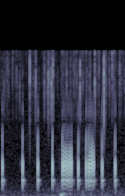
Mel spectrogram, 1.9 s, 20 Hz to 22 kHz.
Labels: {"label": "biophony, knock croak", "recorder": "SoundTrap 300"}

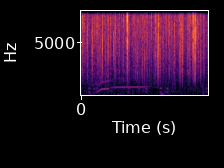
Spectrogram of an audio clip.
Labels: {"label": "biophony", "recorder": "SoundTrap 300"}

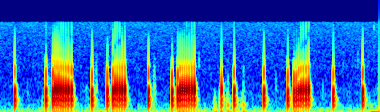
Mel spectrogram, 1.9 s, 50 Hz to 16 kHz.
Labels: {"label": "biophony, knock croak", "recorder": "SoundTrap 300"}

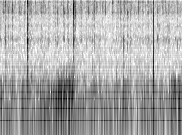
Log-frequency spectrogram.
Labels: {"label": "biophony", "recorder": "HydroMoth"}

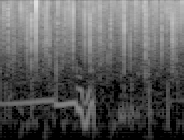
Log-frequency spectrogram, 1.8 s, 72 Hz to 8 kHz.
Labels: {"label": "biophony, cascading saw", "recorder": "SoundTrap 600 or HydroMoth"}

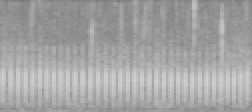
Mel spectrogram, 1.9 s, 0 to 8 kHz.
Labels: {"label": "biophony, rattle", "recorder": "SoundTrap 500"}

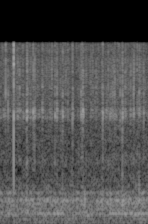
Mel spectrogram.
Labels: {"label": "ambient", "recorder": "HydroMoth"}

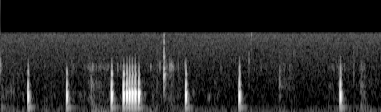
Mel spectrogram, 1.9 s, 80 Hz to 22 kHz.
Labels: {"label": "biophony, knock croak", "recorder": "SoundTrap 300"}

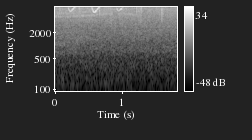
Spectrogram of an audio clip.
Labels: {"label": "biophony, dolphin", "recorder": "SoundTrap 500"}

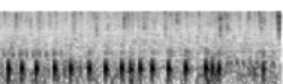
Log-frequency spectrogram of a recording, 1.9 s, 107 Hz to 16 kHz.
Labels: {"label": "biophony, pulse", "recorder": "SoundTrap 500"}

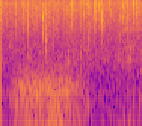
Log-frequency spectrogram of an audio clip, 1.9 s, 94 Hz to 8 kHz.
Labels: {"label": "biophony, growl", "recorder": "SoundTrap 500"}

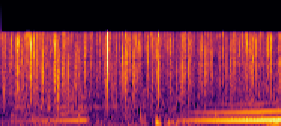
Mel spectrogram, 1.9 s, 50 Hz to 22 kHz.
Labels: {"label": "biophony, cascading saw", "recorder": "SoundTrap 600 or HydroMoth"}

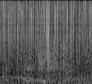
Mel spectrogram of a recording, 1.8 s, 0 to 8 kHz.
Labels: {"label": "biophony, cascading saw", "recorder": "SoundTrap 600 or HydroMoth"}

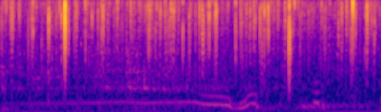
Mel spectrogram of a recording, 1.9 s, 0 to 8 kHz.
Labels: {"label": "biophony, cascading saw", "recorder": "SoundTrap 600 or HydroMoth"}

